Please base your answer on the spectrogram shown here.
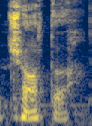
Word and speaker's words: Choctaw: They say Choctaw, Louisiana. So we were in Louisiana at that point, and yeah, it was funny because on our way down Did you tell them they were saying it wrong? yeah, exactly. Yeah, I was like, no. hey, we got this Choctaw, and they're like, oh no. They say chata.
